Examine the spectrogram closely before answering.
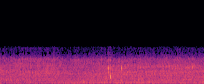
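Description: Hooked catfish thrashing at the water's surface, splashing and gurgling, with two sharper splashes close together about two seconds in, over a steady hiss.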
